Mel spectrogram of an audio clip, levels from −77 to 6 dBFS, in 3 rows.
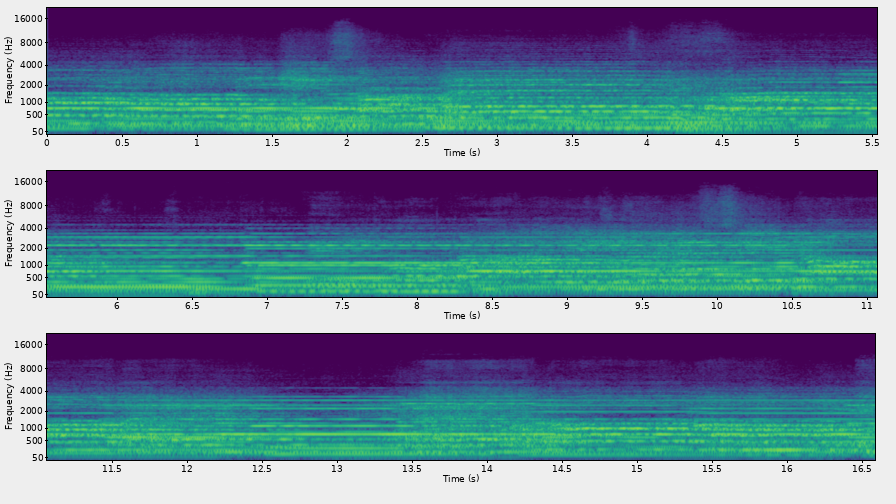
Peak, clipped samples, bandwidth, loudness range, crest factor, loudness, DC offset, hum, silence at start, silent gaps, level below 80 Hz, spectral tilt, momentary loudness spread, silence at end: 0 dBFS; under 0.1%; 12 kHz; 0 LU; 12 dB; -12 LUFS; under 0.1%; none; 0 s; none; -44 dBFS; -6.5 dB/octave; 1 LU; 0 s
